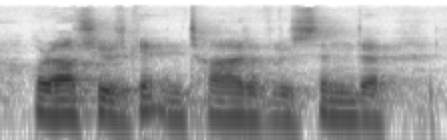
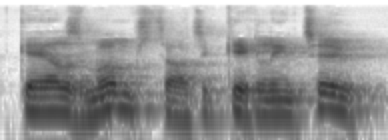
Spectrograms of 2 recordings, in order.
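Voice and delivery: usual speaking voice

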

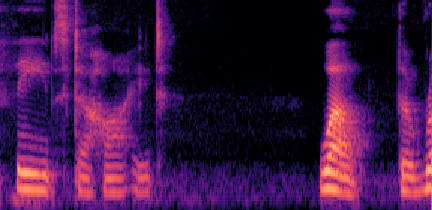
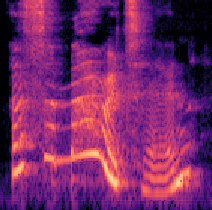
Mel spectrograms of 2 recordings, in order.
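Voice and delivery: very high, incredulous question; shocked cry; 14 semitones higher than usual. A narrator's reading. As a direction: exclaim in disbelief, rising at the end. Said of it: "shouted someone".

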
